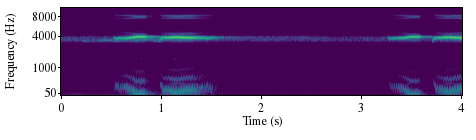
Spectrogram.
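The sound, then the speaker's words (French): A Conraua crassipes frog calling with high, whistle-like notes, delivered in paired bursts: two quick notes, a pause of about two seconds, then two more. Clear, with no voices. “L'une des rares grenouilles ou la seule grenouille à chanter la bouche ouverte.”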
